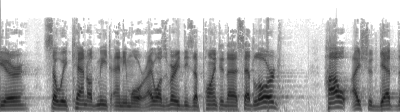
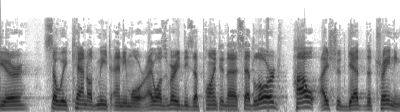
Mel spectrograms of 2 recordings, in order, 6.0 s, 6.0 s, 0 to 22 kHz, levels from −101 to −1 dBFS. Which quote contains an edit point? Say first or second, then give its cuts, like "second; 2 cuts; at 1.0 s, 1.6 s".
second; 1 cut; at 4.3 s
